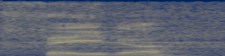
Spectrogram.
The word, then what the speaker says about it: theta: I'll make a note here, This is pronounced theta.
